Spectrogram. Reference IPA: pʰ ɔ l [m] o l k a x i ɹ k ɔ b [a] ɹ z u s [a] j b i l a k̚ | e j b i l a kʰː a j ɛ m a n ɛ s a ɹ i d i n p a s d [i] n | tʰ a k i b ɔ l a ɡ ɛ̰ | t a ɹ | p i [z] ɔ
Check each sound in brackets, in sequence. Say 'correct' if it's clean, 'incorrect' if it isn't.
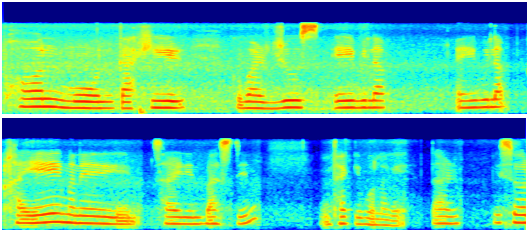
correct, correct, incorrect: e, correct, incorrect: s

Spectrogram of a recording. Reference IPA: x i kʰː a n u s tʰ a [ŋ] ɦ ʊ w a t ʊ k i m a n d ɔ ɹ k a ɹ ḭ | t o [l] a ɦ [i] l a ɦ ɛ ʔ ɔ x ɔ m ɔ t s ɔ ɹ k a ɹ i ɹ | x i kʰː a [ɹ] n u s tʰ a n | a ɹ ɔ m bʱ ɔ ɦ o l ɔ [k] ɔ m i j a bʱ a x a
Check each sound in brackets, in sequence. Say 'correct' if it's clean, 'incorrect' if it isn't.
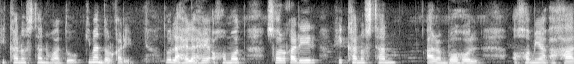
incorrect: n, correct, incorrect: ɛ, incorrect: none, incorrect: x

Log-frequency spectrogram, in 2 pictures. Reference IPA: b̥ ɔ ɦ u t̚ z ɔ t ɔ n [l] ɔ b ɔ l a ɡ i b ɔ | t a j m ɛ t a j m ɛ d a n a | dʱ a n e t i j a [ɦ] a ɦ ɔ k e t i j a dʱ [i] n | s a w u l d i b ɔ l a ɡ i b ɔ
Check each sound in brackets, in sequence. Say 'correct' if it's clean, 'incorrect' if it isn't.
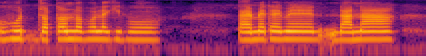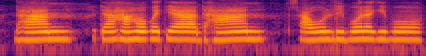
correct, correct, incorrect: a

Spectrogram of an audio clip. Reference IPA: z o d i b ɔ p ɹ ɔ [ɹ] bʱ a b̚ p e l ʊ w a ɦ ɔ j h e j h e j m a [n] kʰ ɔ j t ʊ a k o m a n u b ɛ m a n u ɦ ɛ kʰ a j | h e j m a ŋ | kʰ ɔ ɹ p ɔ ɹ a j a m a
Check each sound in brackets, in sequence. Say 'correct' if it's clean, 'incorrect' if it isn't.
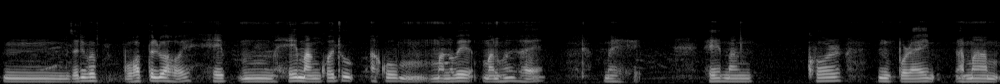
incorrect: none, incorrect: ŋ

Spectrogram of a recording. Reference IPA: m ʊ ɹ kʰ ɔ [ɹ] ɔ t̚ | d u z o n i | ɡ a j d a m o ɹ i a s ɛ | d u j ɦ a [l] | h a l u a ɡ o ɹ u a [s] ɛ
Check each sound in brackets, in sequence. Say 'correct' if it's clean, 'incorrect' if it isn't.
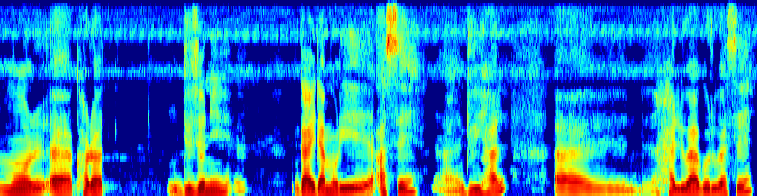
correct, correct, correct

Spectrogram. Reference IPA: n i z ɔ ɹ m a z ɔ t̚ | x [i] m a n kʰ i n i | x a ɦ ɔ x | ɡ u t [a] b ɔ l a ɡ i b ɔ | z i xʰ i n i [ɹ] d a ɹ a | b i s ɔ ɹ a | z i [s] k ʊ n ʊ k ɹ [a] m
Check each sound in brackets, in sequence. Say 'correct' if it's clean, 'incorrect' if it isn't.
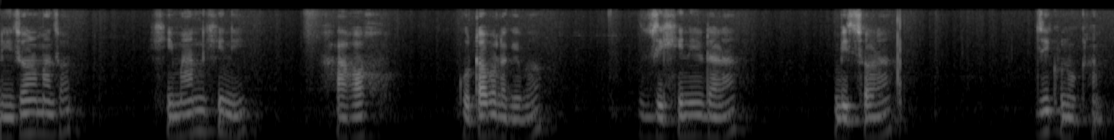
correct, correct, correct, incorrect: none, correct

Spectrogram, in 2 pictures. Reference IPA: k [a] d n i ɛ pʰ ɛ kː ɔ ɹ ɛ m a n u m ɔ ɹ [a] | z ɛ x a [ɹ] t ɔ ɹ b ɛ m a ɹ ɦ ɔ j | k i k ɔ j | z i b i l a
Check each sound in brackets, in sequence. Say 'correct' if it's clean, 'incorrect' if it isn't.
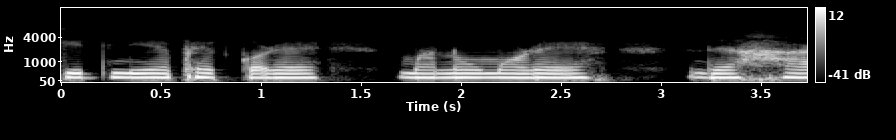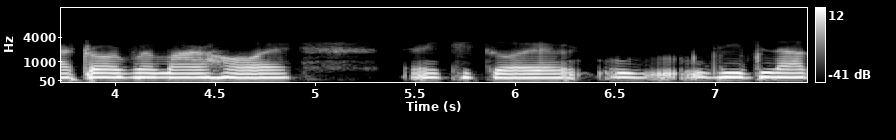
incorrect: i, incorrect: ɛ, correct

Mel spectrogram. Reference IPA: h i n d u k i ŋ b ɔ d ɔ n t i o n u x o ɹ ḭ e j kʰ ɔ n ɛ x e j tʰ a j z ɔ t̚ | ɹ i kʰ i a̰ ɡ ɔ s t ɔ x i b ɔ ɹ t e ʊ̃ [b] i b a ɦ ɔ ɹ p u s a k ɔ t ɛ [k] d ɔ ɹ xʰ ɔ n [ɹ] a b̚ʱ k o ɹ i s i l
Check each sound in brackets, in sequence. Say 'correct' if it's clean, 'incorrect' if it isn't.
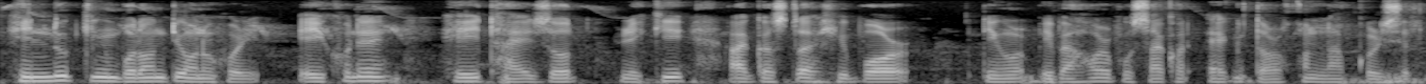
correct, correct, incorrect: l

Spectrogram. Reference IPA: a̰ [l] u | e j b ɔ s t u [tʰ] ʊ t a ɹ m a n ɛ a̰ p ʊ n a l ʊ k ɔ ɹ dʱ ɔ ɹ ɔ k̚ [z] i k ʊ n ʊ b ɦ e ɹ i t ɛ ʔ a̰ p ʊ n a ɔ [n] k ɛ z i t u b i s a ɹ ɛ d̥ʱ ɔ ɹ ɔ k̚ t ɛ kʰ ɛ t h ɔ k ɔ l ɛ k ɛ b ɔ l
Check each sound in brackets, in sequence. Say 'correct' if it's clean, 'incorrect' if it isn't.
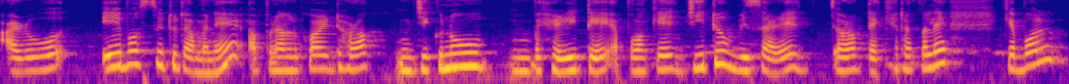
incorrect: ɹ, incorrect: t, correct, incorrect: none

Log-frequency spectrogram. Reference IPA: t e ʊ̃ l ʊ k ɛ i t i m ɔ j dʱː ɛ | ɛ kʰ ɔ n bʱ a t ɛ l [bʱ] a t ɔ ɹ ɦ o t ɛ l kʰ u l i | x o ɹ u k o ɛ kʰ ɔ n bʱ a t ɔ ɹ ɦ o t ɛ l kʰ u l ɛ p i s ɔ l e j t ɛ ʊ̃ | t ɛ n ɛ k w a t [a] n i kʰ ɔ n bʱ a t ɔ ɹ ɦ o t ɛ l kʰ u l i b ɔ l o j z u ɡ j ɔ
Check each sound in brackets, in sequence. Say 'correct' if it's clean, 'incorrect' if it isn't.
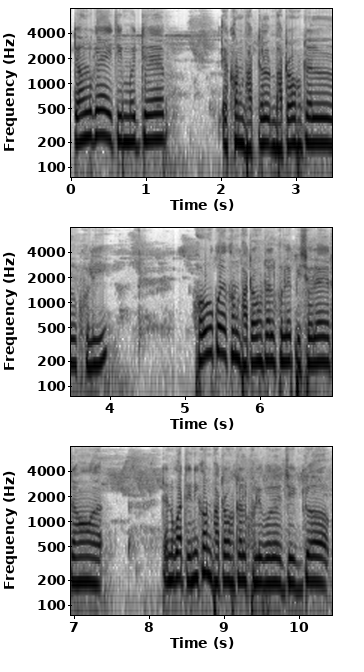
correct, incorrect: i

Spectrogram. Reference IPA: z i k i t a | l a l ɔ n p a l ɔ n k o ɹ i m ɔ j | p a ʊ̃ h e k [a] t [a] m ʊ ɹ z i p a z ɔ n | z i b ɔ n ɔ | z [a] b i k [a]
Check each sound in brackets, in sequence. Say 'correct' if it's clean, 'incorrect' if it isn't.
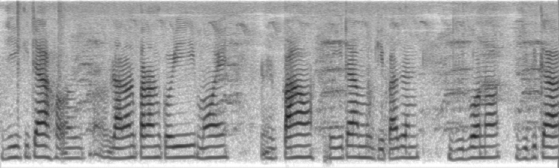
incorrect: i, correct, incorrect: i, correct

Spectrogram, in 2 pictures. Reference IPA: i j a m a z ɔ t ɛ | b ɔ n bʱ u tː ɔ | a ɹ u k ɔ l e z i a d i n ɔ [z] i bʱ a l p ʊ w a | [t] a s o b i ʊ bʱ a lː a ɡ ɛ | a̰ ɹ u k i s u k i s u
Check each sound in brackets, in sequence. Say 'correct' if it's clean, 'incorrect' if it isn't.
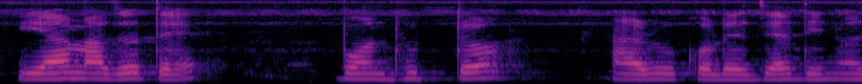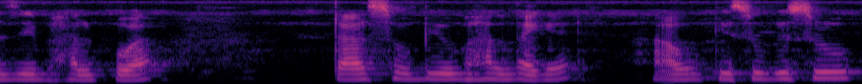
correct, correct

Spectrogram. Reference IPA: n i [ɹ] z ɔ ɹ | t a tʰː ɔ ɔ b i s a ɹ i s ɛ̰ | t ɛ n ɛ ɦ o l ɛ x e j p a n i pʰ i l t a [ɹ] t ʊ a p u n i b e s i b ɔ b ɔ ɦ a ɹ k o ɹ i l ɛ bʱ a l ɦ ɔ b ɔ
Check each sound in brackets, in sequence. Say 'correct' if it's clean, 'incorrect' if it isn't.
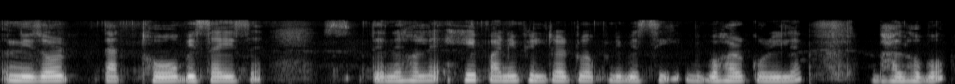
incorrect: none, correct

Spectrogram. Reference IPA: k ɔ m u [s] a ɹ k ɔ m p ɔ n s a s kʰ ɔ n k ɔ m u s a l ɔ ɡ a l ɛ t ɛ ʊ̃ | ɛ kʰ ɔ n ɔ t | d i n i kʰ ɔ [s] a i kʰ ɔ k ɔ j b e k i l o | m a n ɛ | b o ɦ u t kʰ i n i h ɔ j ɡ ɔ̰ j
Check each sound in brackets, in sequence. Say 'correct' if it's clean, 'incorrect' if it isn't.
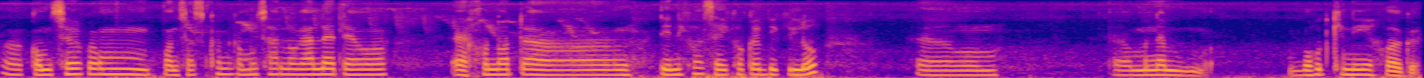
correct, correct

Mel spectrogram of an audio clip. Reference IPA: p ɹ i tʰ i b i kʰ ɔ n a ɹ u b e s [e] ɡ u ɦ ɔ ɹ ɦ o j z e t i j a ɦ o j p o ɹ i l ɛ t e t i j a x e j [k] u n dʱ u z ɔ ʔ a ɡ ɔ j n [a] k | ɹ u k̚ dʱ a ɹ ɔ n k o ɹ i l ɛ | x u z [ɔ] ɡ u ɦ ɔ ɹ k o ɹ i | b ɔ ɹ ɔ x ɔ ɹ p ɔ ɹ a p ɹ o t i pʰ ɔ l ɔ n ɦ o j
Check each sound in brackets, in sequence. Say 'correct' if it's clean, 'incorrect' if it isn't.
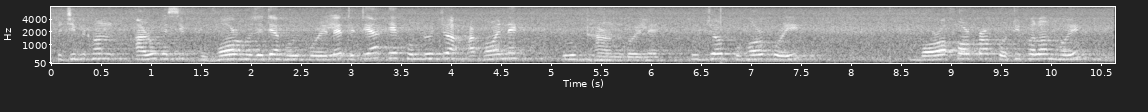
incorrect: i, incorrect: x, incorrect: ɛ, correct

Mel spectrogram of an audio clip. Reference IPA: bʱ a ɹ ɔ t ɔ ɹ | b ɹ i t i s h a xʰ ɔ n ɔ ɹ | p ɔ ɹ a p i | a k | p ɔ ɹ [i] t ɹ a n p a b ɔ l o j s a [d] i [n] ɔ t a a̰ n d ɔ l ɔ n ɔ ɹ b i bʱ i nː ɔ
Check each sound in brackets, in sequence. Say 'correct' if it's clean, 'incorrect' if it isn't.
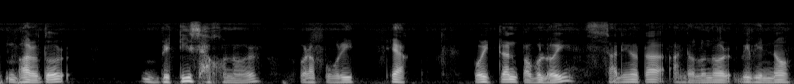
correct, correct, correct

